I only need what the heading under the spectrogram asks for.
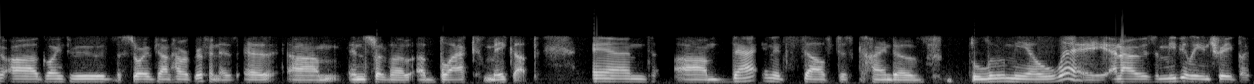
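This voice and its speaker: A man being interviewed on the radio, talking conversationally and thoughtfully, halting as he searches for words. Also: medium pitch, dry recording. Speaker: interview guest, playwright. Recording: narrow, phone-like line.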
